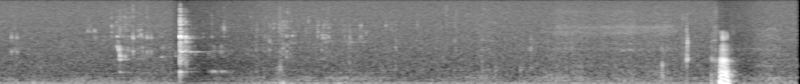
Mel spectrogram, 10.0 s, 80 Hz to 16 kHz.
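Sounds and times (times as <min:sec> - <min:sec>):
filtered beer poured from a big bottle into an IPA glass: 0:01.1 - 0:05.1
glass clinks: 0:02.3 - 0:02.6.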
